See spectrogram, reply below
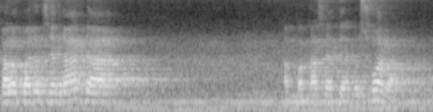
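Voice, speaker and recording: A man's voice: high-pitched, fairly even intonation, normal speed, slight background noise. A male preacher gives a conversational religious lecture, acting out imagined questioners. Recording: echoey hall, distant mic, faint ambience.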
